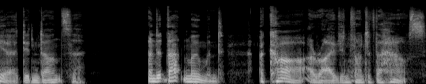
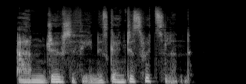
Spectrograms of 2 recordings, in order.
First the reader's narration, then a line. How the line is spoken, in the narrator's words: Sophia said quietly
